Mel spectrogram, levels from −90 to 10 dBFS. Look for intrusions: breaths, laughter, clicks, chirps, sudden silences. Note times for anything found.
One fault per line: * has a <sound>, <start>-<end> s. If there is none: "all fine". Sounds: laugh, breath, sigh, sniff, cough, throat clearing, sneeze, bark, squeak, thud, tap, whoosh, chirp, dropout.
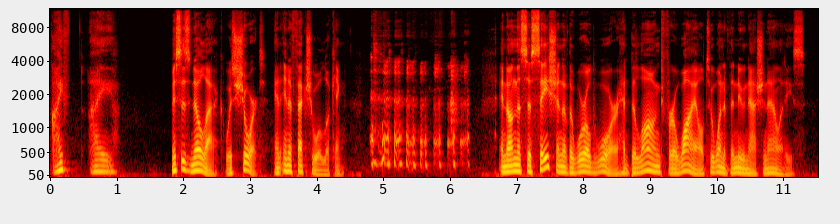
* has a laugh, 4.8-6.3 s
